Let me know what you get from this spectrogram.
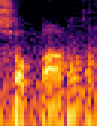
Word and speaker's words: Chopin: Kalau ikut nama bapaknya kan itu kan French makanya Chopin. Tapi kalau karena dia memang lahir dan besar di Polandia, orang Polandia tuh bacanya Chopin. – Oh, Chopin. – Nah, tapi kalau orang Perancis Chopin.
